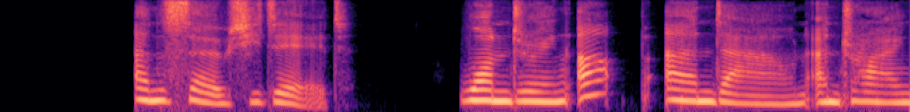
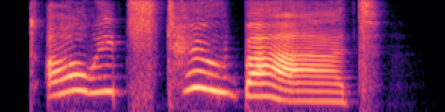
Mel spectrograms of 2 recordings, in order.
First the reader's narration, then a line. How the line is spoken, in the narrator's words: she cried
